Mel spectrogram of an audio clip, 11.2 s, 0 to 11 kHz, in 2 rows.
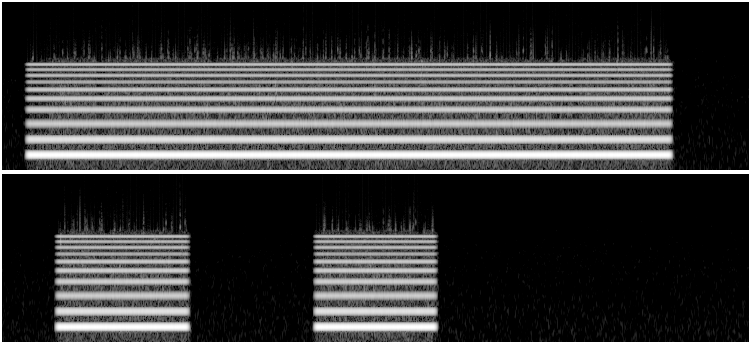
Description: Ship horn signal, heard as a ship's horn, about 310 Hz. 1 long, 2 short. At sea: a vessel in fog that is sailing, fishing, towing or hampered.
